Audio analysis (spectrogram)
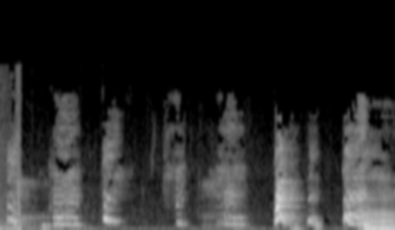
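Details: Pet dog reacting to its owner dressed up as a dog; high, wavering whines and whimpers come in short separate bursts, some sliding downward, ending in a longer, rougher whine.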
